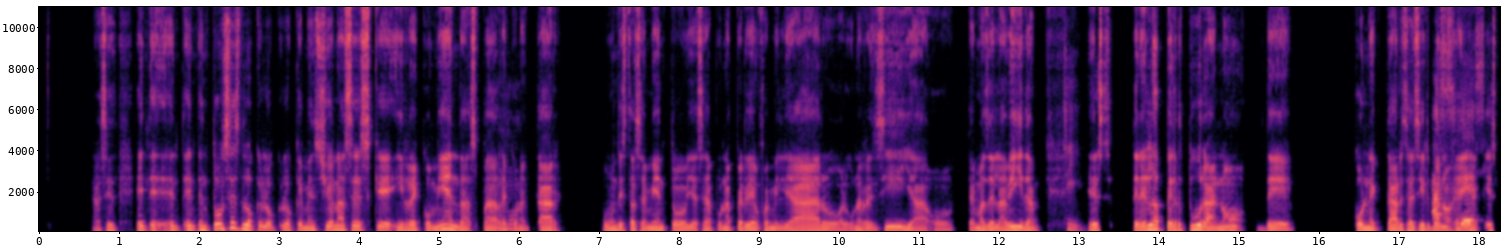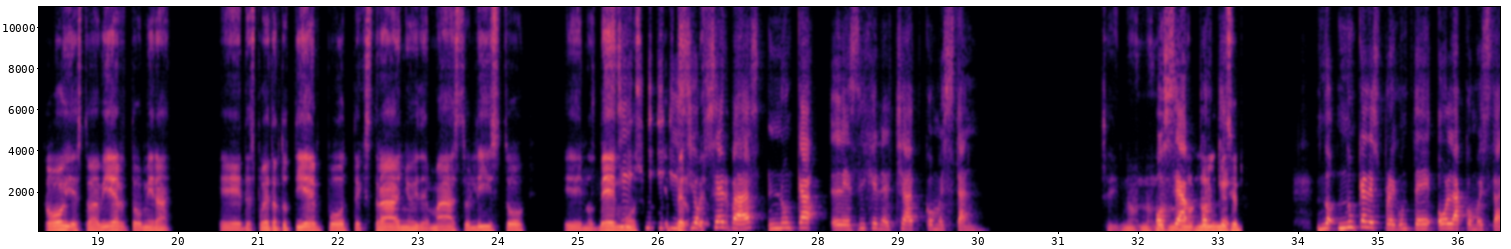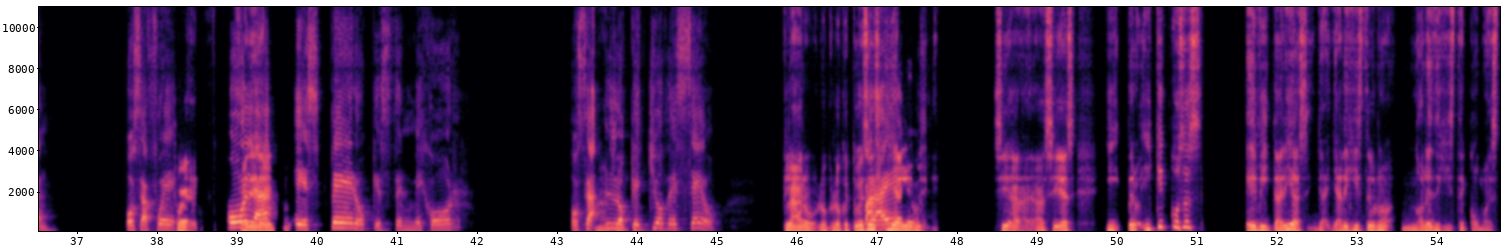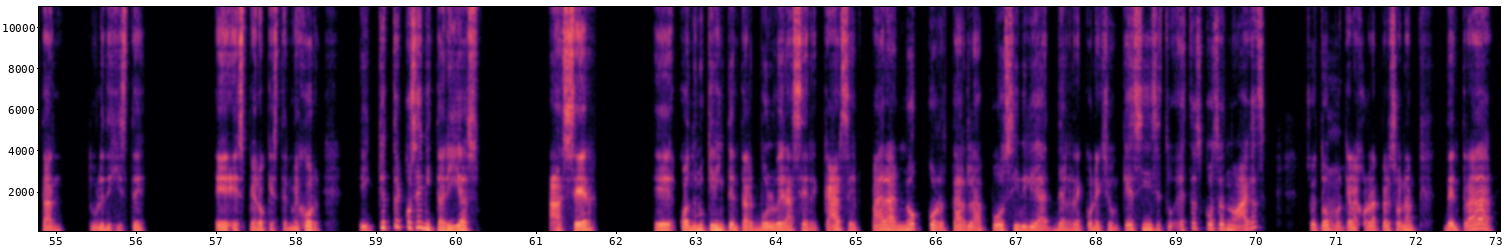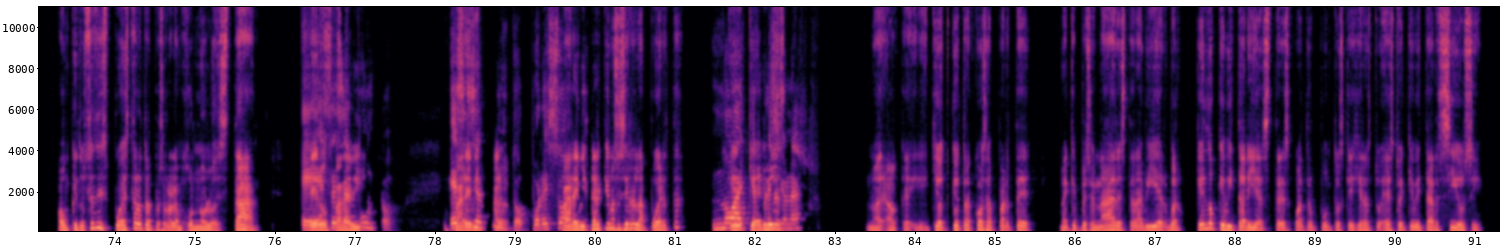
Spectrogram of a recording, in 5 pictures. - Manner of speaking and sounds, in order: other background noise; unintelligible speech
- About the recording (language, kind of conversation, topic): Spanish, podcast, ¿Qué acciones sencillas recomiendas para reconectar con otras personas?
